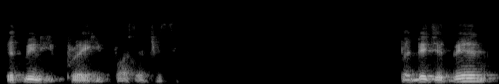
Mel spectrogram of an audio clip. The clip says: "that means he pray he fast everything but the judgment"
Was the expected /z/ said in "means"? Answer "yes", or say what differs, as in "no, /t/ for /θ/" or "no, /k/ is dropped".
no, /z/ is dropped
